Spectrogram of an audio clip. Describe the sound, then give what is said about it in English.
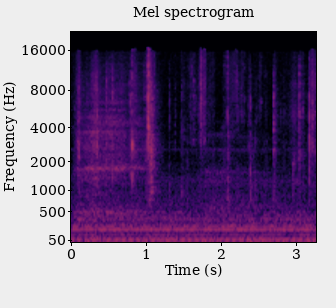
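Tarot cards being shuffled before drawing cards for a spread: soft, quick papery flicks and slides repeating irregularly, quiet overall, over a low steady background hum with no one talking. “As I shuffle, let's take a deep breath”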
